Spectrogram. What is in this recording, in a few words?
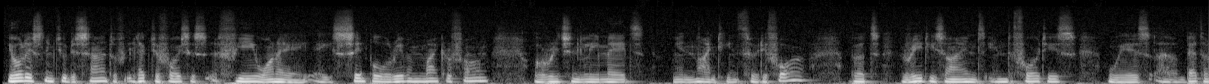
EV V-1A sound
